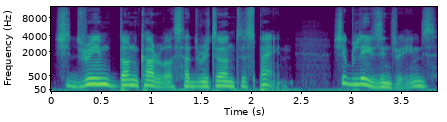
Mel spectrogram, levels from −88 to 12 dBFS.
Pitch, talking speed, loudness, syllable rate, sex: 145 Hz, 185 wpm, -17 LUFS, 5.3 syllables/s, male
